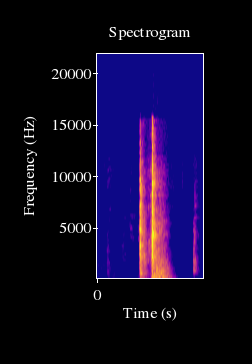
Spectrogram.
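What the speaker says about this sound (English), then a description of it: "I'm gonna shut the door because it's freaking cold" A house door is pushed shut against the cold on a Minnesota morning, landing with a loud, close double thud, followed shortly by a small click of the latch.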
